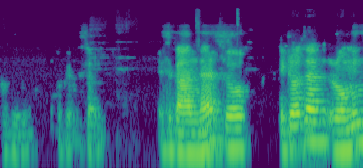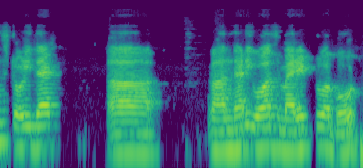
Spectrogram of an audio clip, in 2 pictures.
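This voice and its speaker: A man, asking a question from the audience in a hesitant, halting way. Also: medium pitch, a bit bright, poor audio.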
